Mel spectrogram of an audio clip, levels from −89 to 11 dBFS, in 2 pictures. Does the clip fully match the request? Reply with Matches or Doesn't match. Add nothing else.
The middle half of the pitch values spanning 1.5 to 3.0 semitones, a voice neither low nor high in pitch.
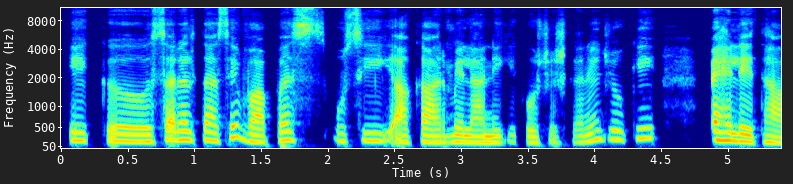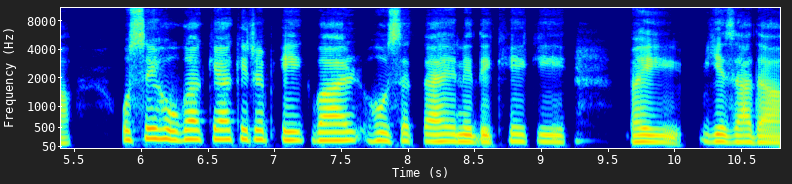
Doesn't match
